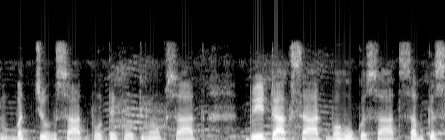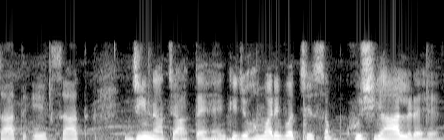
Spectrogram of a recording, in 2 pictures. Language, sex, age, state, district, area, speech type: Hindi, female, 45-60, Bihar, Darbhanga, rural, spontaneous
